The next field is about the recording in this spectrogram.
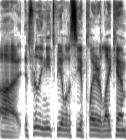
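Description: On a very clean recording with a silent background, a man talks fairly quickly at medium pitch with fairly even intonation. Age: 30s. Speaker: sports podcast co-host. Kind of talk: casual chat.

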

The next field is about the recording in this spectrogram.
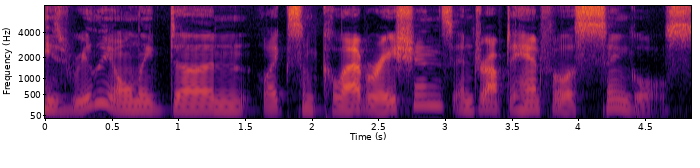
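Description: A man's plain, everyday voice, fairly high, at a moderate pace with hardly any pauses. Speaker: music podcast host. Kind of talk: casual chat about music.

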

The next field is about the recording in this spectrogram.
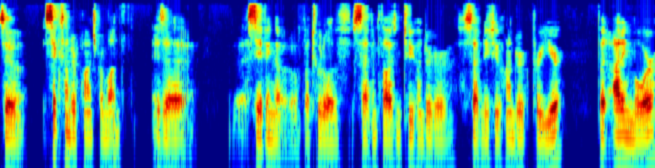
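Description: With a Northern Irish accent, this man's very deep, low voice stays monotone and flat. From Northern Ireland. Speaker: finance content creator. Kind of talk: educational explainer monologue. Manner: casual, conversational.

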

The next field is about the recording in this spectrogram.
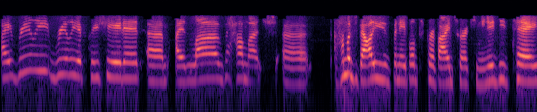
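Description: An unremarkable speaking voice from a woman, moderate in pace, fairly high-pitched, and showing ordinary pitch variation. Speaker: podcast host. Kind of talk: casual interview chat.

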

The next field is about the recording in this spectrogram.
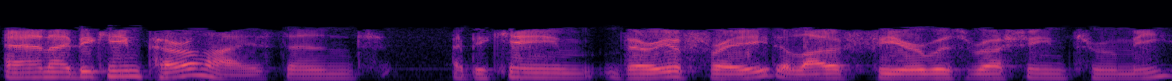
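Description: A man with a Californian accent speaks at a moderate pace with ordinary pitch variation. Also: fairly high pitch for a man. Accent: General American, Californian. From US West Coast, Fremont, California. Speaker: spiritual healer, OCD survivor. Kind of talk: interview, personal testimony.

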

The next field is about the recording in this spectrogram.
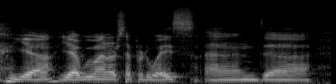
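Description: A man speaks in a Swedish accent. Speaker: podcast guest, boyfriend of co-host.

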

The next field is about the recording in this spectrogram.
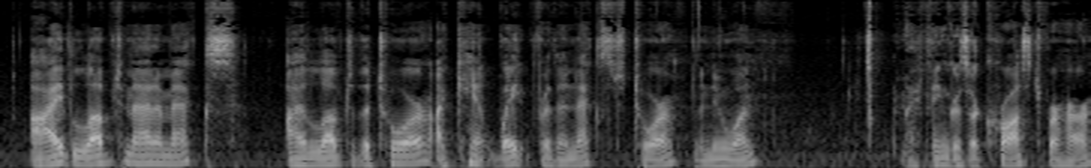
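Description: An unremarkable speaking voice with ordinary pitch variation at a moderate pace. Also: man, medium pitch for a man. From US, New Jersey. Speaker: listener sending voice message. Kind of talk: recorded voice message.

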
